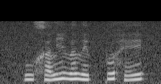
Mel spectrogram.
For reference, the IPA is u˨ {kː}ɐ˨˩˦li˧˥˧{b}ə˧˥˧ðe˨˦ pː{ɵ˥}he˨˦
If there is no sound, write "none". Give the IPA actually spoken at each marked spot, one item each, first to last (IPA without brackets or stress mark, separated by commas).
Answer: x, ð, ɵ˧˥˧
